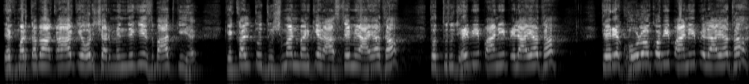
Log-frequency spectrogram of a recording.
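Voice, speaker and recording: A man's voice: very high-pitched, fairly even intonation, sharp tone. A man as religious scholar, giving a mourning sermon in a mosque with emotional storytelling, his voice rising and sinking. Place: mosque hall.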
